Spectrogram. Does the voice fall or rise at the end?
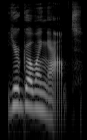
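fall. The pitch drops at the end. It is a statement. "I'm going to drop my pitch at the end of the sentence"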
